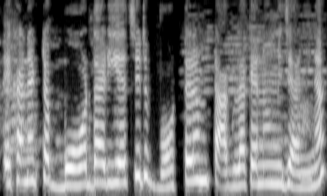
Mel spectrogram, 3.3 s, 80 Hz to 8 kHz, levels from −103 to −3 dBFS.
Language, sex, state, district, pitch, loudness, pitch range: Bengali, female, West Bengal, Kolkata, 285 Hz, -14 LUFS, 255-315 Hz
